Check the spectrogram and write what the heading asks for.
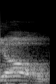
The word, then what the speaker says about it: Yahweh: O W aqui você lê como sendo U, e aqui aparece a última letra do nome do Pai. Portanto, o nome do Pai é Yahweh.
